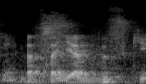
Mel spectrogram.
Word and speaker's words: Dostoevskij: to read Tolstoj, Dostoevskij I said it wrong! He corrected me! How is it pronounced? - In Russian is Dostoevskij - Dostoevskij Tolstoj.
